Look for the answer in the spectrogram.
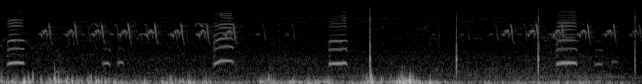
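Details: Pheasant-tailed jacana foraging in a lake gives arched, nasal harmonic calls at irregular intervals, about four across the stretch, among soft high twittering, a few sharp clicks and steady low background rumble.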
